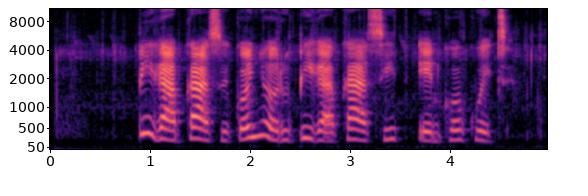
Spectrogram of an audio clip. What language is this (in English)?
Kalenjin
